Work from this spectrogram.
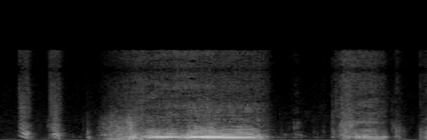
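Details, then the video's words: Playful baby elephant: a few short squeaks, then a drawn-out harmonic roaring hoot of about a second and a half that drops in pitch at the end, followed by a rougher short call. "A pretty baby elephant and such a defenseless hoot is not at all small"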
